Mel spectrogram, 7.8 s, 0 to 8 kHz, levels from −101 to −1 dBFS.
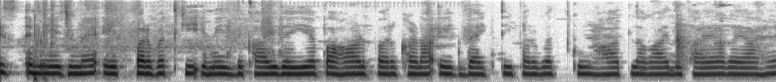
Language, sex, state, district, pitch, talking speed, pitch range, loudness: Hindi, female, Chhattisgarh, Bilaspur, 210 Hz, 170 wpm, 200-215 Hz, -18 LUFS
